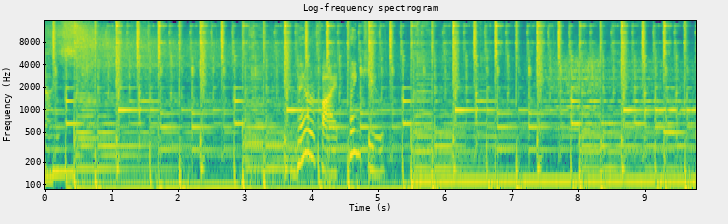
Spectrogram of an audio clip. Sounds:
speech, music

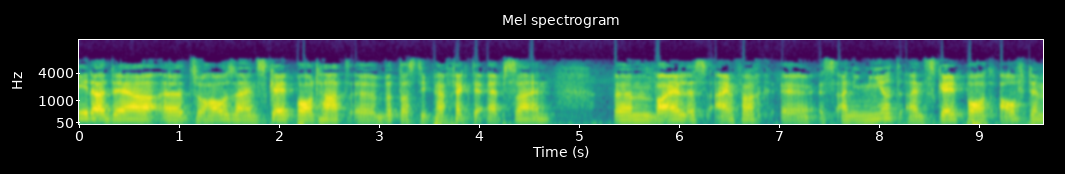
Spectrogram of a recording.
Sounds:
speech

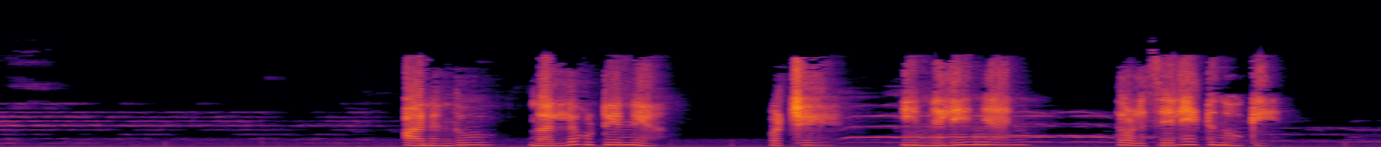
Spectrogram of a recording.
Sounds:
music, speech, inside a small room

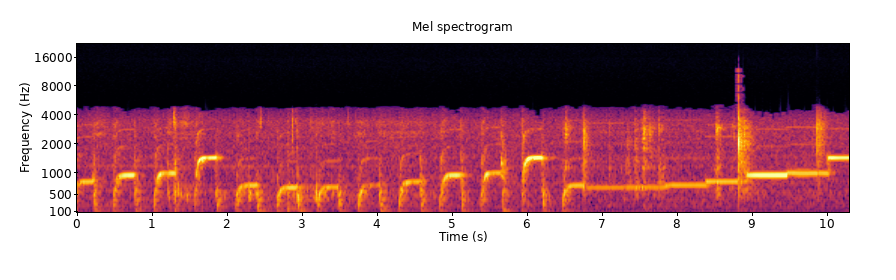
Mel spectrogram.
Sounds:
music, synthesizer

